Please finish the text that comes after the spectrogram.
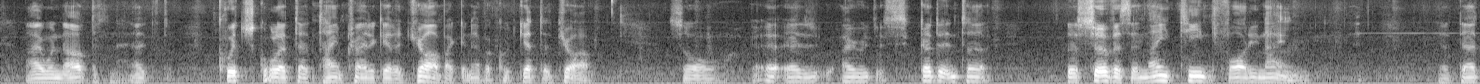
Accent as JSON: {"language": "English", "town": "Webster", "region": "Massachusetts", "country": "United States", "tie": "born or raised there", "said": "I was born in Webster, Massachusetts in 1918, and I've been living there with my mother"}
